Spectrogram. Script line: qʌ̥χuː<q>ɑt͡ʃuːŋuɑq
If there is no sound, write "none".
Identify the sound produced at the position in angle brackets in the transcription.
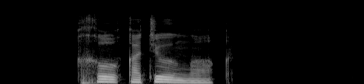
q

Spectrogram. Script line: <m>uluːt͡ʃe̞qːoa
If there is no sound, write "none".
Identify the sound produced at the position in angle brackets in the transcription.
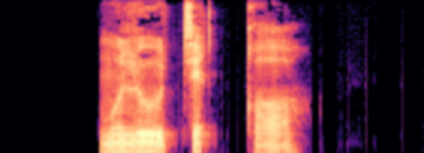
m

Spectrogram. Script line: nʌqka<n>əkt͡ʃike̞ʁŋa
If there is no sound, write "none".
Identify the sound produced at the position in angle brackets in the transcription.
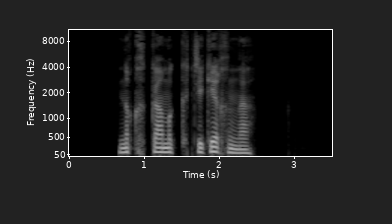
m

